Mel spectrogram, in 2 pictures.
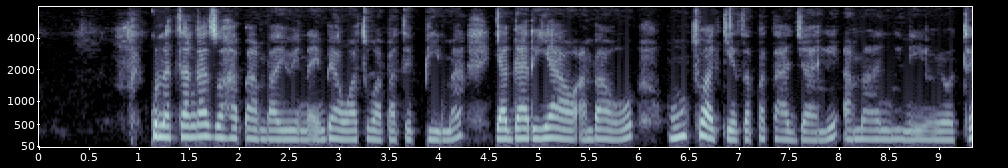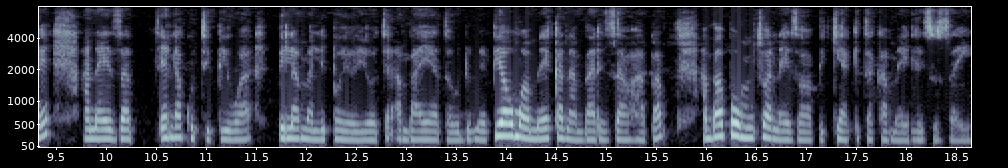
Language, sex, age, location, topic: Swahili, male, 18-24, Nakuru, finance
